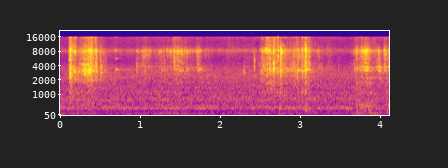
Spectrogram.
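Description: Crisp breaded chicken strips being handled into a parchment-lined bowl: short bursts of paper rustling and crackling near the start, about two and a half seconds in, and near the end.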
